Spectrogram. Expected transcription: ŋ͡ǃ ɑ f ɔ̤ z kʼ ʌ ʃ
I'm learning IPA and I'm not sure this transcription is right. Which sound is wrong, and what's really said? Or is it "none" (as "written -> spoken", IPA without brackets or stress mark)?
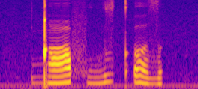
ʃ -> z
